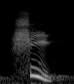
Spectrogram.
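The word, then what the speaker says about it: щи: The words that we are going to learn from this letter is she, sh and e, she.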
